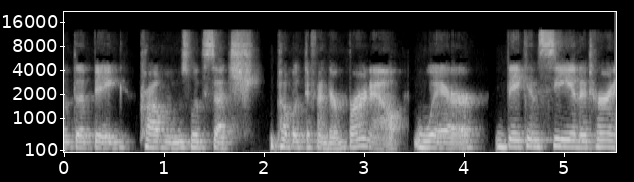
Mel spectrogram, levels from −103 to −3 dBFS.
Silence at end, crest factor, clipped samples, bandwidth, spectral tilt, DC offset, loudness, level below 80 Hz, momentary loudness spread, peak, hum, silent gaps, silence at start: 0 s; 16 dB; under 0.1%; 13 kHz; -3 dB/octave; under 0.1%; -26 LUFS; -72 dBFS; 6 LU; -12 dBFS; none; none; 0 s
